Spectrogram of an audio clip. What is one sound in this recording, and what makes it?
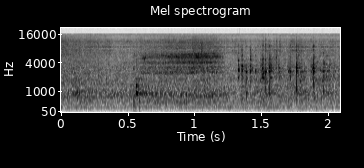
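A small dog's paws patter on snow.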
